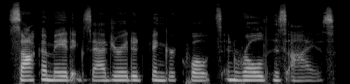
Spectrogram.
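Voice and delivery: ordinary delivery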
